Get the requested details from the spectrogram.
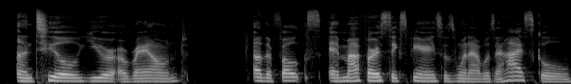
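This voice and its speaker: In a Memphis accent, a woman speaks at a fairly slow pace with a very deep, low pitch and fairly even intonation. The recording is very clean, with a silent background. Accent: Southern US (Memphis), pin-pen merger. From US South, Memphis, Tennessee. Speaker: podcast co-host. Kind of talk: casual chat.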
